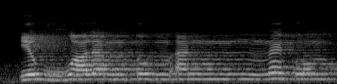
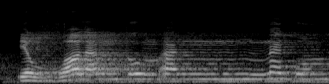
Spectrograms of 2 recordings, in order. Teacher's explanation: huruf dal sukun bertemu dengan huruf za. Jadi huruf dal sukun dimasukkan ke huruf za sehingga tidak terdengar lagi huruf yang pertama. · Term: idgham mutajanisain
